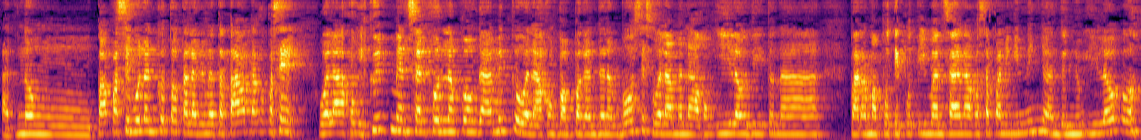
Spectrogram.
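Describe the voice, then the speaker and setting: A man with a high pitch talks at a very fast pace, his intonation fairly even. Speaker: pastor. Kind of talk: live-streamed morning devotion. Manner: halting, with many fillers.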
